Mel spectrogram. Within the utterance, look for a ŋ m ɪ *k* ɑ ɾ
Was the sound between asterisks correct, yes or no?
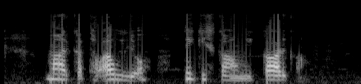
yes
